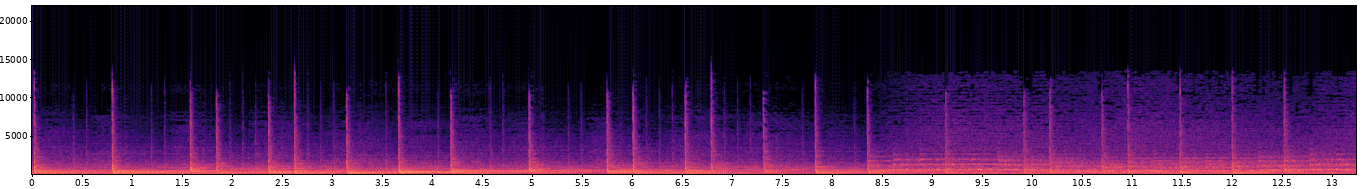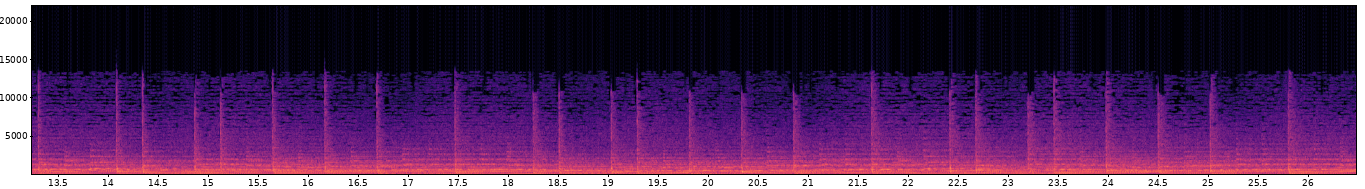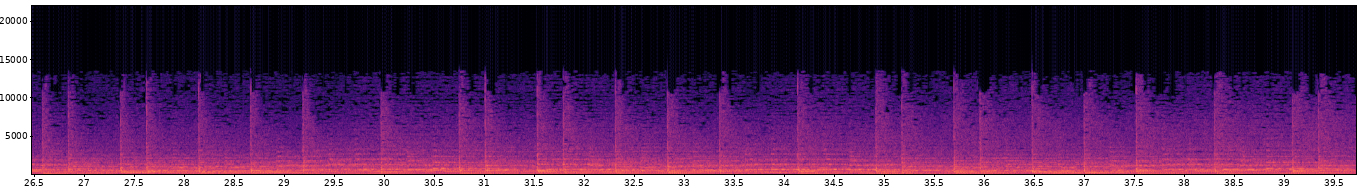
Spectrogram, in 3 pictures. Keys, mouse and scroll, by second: 0.0 click, 0.5-1.7 middle drag, 1.7 click, 2.0 scroll down 3, 2.0-2.4 middle drag, 2.4 scroll up 3, 2.8 shift+middle click, 3.7 click, 4.1 scroll down 2, 4.3-4.8 middle drag, 4.8-5.3 scroll up 4, 5.3-6.8 middle drag, 7.1 KP_0, 8.0 n, 9.8 click, 10.4 n, 10.7-11.0 scroll up 8, 11.2-11.6 shift+middle drag, 11.6 scroll up 1, 11.8 shift+middle click, 12.2 scroll down 2, 12.5-14.0 shift+middle drag, 14.0 scroll up 1, 15.1 n, 15.9 drag, 16.5 n, 16.8 middle click, 17.2-19.4 scroll up 2, 20.5 click, 21.1 scroll down 4, 21.8 g, 22.3 click, 23.9 middle drag, 24.1-24.6 scroll up 1, 24.6 click, 24.8-25.6 scroll up 2, 25.0 shift+middle click, 25.6 KP_1, 26.5 click, 27.8-28.1 middle drag, 28.1-28.5 scroll up 2, 28.5 KP_0, 29.3 click, 29.7 s, 30.1 click, 31.2 click, 31.7 KP_0, 32.0 n, 34.2 click, 35.5 click, 36.0-36.5 middle drag, 36.6 scroll up 2, 37.3-39.7 shift+middle drag.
